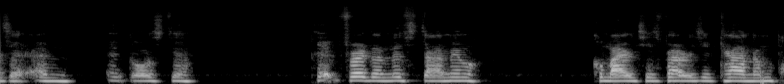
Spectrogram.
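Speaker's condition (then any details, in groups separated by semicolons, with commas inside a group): Cerebral palsy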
